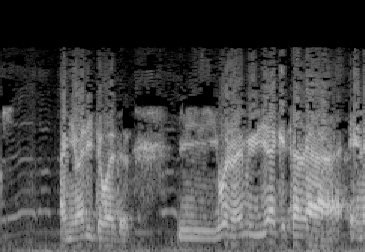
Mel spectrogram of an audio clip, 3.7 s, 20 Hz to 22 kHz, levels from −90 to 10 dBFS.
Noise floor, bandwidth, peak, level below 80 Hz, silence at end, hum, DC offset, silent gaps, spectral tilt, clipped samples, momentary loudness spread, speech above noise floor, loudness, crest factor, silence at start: -35 dBFS; 10.5 kHz; -2 dBFS; -46 dBFS; 0 s; none; under 0.1%; none; -2.5 dB/octave; under 0.1%; 13 LU; 20 dB; -15 LUFS; 14 dB; 0 s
